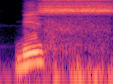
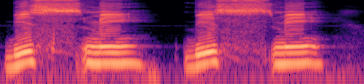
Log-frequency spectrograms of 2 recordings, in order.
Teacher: Pada bacaan bis ini, sempurnakan huruf sinnya. Ketika sinnya sukun, ini ada sifat saofir. Dia harus kita alirkan nafasnya.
